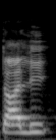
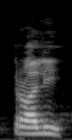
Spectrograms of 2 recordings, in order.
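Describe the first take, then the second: First: The word is clipped to taali, without the r. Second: The word is said fully, with the tr cluster. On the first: It is how people there actually say it. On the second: It is too proper for how people there talk.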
